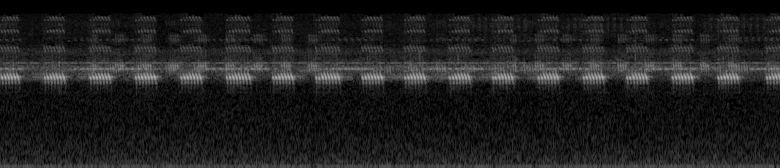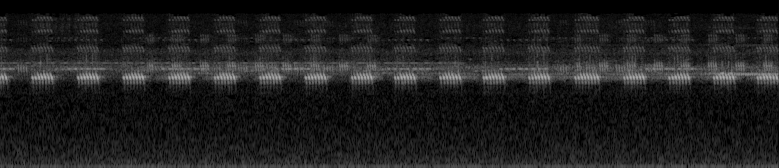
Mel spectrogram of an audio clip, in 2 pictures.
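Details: High, ringing pulses from grass insects late on an autumn night in Changnyeong, Gyeongnam, repeated regularly around three times per second for the whole stretch, layered over a faint high shimmer of more distant insects.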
